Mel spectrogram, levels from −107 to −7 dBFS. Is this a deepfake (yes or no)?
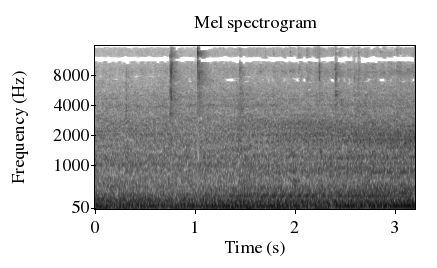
no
